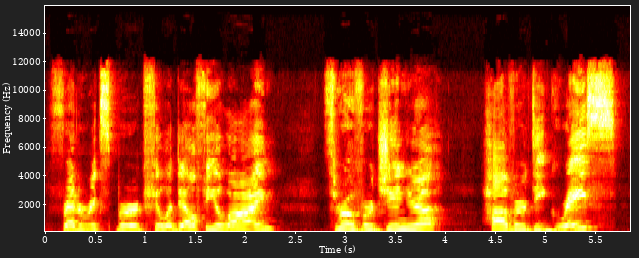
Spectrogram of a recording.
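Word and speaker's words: Havre de Grace: philadelphia line through virginia hover the grace as eastern marylanders pronounce it and the district of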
